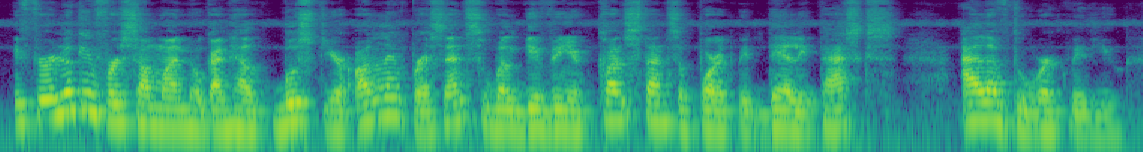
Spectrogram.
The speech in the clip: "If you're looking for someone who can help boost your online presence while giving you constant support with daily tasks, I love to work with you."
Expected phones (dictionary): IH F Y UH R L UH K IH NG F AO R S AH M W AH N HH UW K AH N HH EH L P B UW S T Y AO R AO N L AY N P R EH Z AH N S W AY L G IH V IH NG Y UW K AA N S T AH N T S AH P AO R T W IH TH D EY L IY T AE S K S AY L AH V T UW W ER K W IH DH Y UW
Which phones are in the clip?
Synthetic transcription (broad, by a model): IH F Y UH R L UH K IH NG F AO R S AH M W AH N HH UW K AH N HH EH L P B UW S T Y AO R AO N L AY N P R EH S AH N S W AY L G IH V IH NG Y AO K AA N S T AH N T S AH P AO R T W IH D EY L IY T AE S K S AY L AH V T UW W ER K W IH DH Y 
